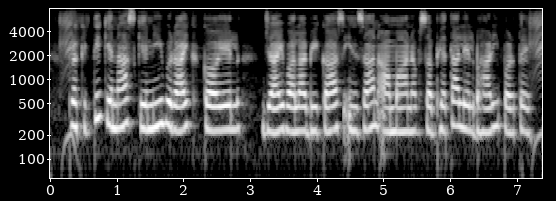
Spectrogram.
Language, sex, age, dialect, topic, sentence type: Maithili, female, 18-24, Bajjika, agriculture, statement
